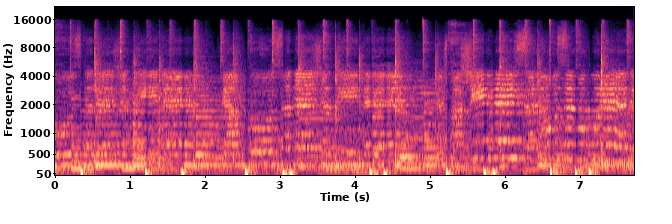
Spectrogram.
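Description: Girls' choir singing a Romanian Christian hymn in harmony, with piano and a steady drum beat underneath.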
